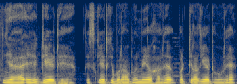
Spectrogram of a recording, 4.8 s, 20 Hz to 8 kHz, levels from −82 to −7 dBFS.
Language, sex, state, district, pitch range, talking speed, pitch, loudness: Hindi, male, Uttar Pradesh, Saharanpur, 150-160 Hz, 215 wpm, 155 Hz, -15 LUFS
